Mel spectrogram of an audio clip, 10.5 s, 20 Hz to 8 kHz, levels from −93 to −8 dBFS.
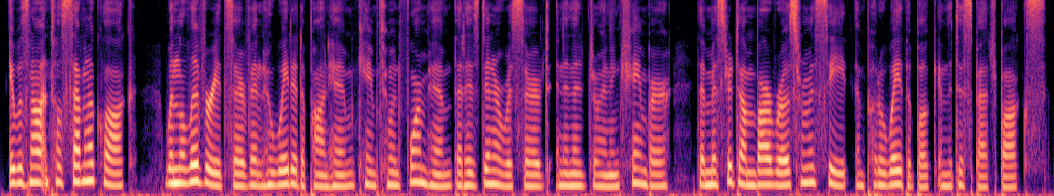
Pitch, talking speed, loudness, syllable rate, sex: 195 Hz, 245 wpm, -19 LUFS, 6.1 syllables/s, female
